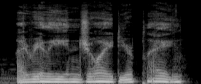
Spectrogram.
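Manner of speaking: tiny little voice. Narrating to the players, voicing an unseen speaker in a small voice. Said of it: "you all will hear a small voice".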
